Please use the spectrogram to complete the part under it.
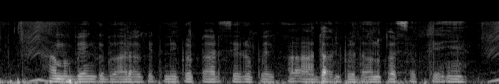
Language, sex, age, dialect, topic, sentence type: Hindi, male, 25-30, Kanauji Braj Bhasha, banking, question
